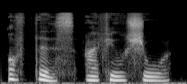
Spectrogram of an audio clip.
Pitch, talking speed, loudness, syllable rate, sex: 190 Hz, 160 wpm, -15 LUFS, 3.7 syllables/s, female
